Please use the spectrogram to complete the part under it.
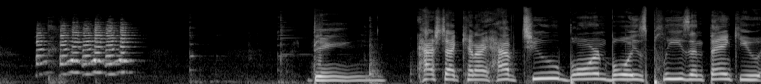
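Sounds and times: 
car horn honks: 0.4s - 1.5s
speech: 3.1s - 7.6s.

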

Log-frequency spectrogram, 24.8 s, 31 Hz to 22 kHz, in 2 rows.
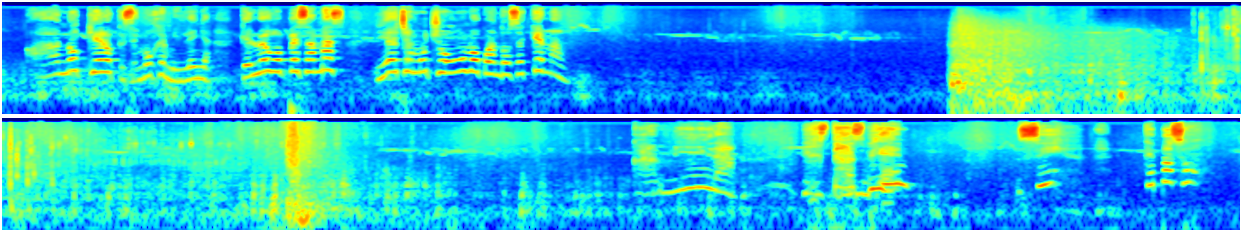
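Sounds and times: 
faint birds outdoors: 0.0s - 9.4s, 10.5s - 15.0s, 15.6s - 24.7s
speech: 0.6s - 5.8s
lightning strike cracking on a tree: 9.5s - 18.8s
long crackling thunder rumble: 9.5s - 22.8s.

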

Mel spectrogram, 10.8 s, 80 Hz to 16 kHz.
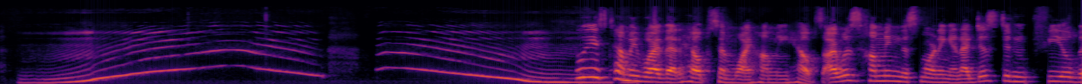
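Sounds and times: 
voice imitating a siren while showering: 0.2s - 6.2s
speech: 6.0s - 10.8s.

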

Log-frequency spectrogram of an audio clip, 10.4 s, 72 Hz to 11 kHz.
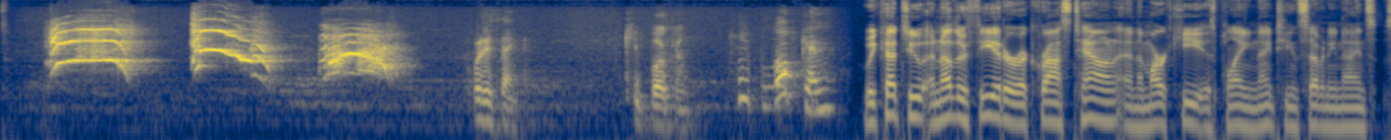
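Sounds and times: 
women screaming in a film scene: 0.3s - 3.2s
speech: 3.6s - 4.0s, 4.8s - 10.4s.

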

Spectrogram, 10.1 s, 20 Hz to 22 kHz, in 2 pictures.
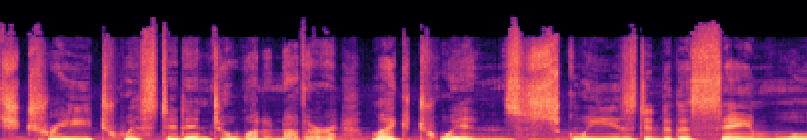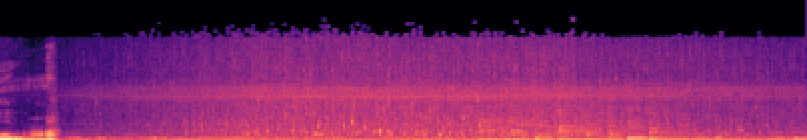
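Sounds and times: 
speech: 0.3s - 5.6s
water streaming and dripping from branches: 5.4s - 10.0s.

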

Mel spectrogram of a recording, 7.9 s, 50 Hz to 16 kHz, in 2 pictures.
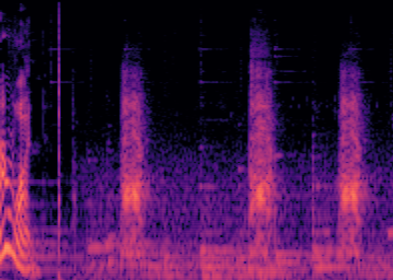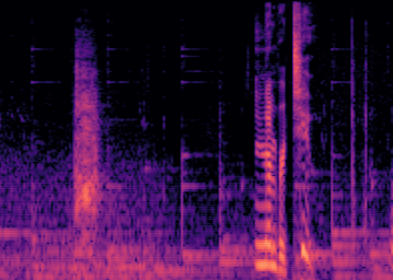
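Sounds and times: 
speech: 0.2s - 0.6s, 6.5s - 7.2s
common raven croaking caws: 0.9s - 5.4s.

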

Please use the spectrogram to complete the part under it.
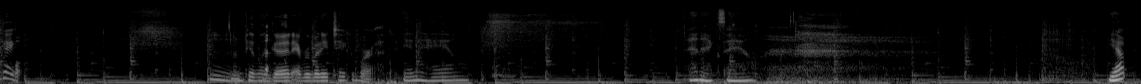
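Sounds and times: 
speech: 0.0s - 0.4s, 2.1s - 5.0s, 6.9s - 7.9s, 11.1s - 11.3s
steady spray hiss: 4.8s - 6.1s.

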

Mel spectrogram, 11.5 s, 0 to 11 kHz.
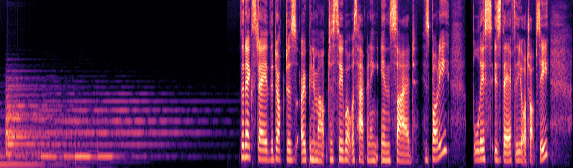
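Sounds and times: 
deep bell tolling announcing a death: 0.0s - 4.2s
speech: 4.8s - 11.3s.

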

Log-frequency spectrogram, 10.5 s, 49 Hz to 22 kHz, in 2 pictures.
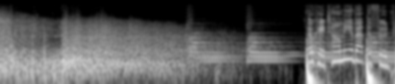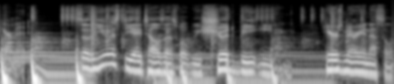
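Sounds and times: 
huge cannon blast: 0.0s - 3.0s
speech: 4.2s - 5.8s, 6.4s - 10.5s.

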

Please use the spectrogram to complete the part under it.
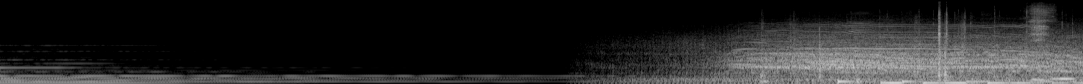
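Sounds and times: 
dense crowd roar of many voices: 7.3s - 10.8s.

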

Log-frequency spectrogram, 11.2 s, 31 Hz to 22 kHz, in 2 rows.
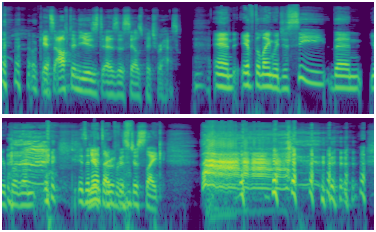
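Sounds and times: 
laughter: 0.0s - 0.8s, 9.0s - 11.1s
speech: 0.0s - 11.1s
person screaming: 5.8s - 6.2s, 8.6s - 10.0s.

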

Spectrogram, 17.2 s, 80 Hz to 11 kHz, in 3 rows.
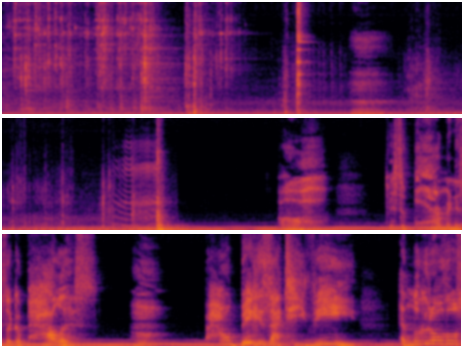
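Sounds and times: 
keys jangling: 0.0s - 4.3s
low steady hum: 0.0s - 17.2s
speech: 4.4s - 4.8s, 11.2s - 12.5s, 14.3s - 17.2s
apartment door opening: 5.0s - 8.1s.

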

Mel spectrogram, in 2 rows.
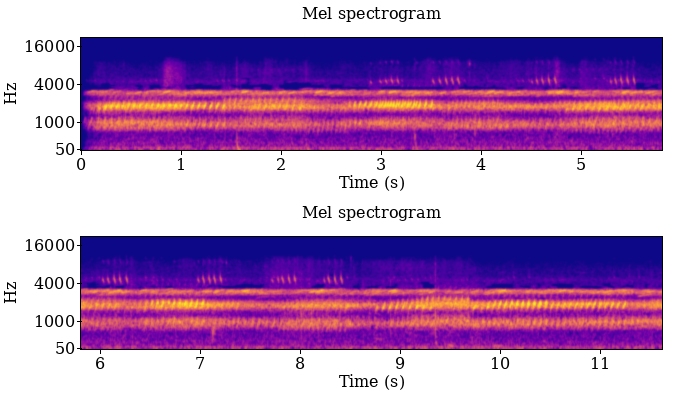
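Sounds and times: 
spring peepers and other frogs trilling at a rural beaver pond in the evening: 0.0s - 11.6s.

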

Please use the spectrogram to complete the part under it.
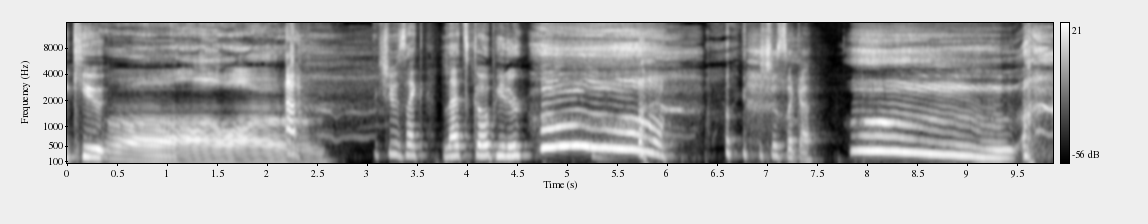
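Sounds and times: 
speech: 0.0s - 9.8s
person yawning exaggeratedly: 0.6s - 2.8s, 4.7s - 6.1s, 7.8s - 9.6s.

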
